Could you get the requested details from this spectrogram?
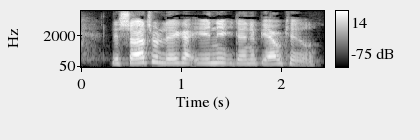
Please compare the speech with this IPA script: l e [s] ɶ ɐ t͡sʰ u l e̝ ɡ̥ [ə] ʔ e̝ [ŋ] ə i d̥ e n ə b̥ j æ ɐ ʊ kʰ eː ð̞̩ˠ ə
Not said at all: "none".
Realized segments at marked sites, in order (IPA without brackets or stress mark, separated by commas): s, ɐ, n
